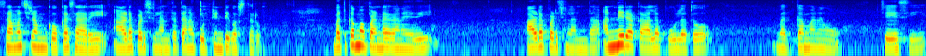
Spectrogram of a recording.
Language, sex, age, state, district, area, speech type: Telugu, female, 30-45, Telangana, Peddapalli, rural, spontaneous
